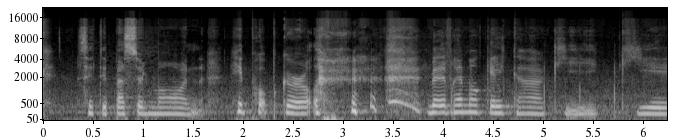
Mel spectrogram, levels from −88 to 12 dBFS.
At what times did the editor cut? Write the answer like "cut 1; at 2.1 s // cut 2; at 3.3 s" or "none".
none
